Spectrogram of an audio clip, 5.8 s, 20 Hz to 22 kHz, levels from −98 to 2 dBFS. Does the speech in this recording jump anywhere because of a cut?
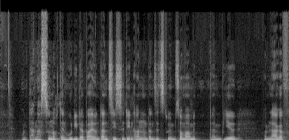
no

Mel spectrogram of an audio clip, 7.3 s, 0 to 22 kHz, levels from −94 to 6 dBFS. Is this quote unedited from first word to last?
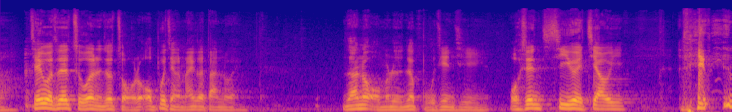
yes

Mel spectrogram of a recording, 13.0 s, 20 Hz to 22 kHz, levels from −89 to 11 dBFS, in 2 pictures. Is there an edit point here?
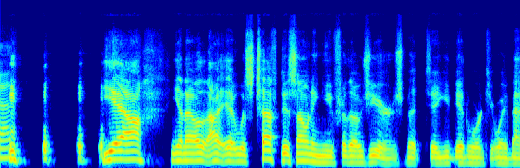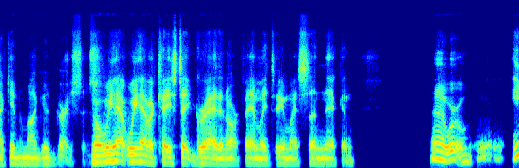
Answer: no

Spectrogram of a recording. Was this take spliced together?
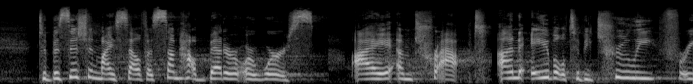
yes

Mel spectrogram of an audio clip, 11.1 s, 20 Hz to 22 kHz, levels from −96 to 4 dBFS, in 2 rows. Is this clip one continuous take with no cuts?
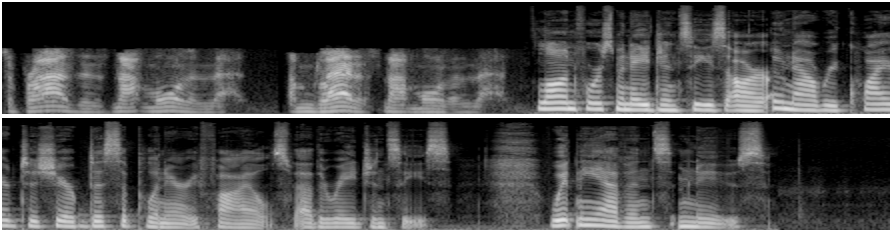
no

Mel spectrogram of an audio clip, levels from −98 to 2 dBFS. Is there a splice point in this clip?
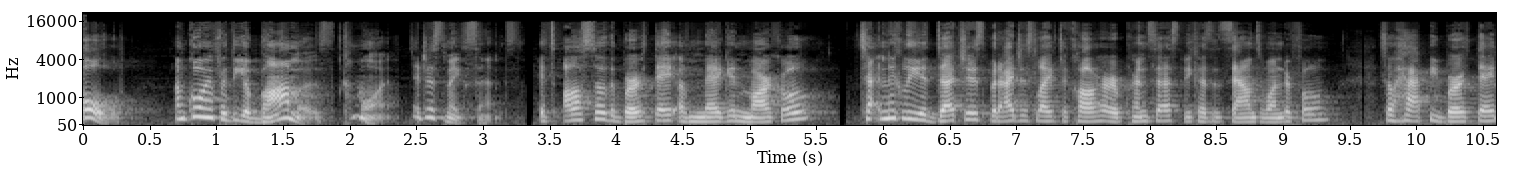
yes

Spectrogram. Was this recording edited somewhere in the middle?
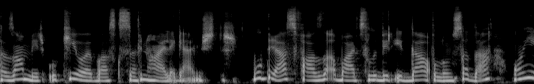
yes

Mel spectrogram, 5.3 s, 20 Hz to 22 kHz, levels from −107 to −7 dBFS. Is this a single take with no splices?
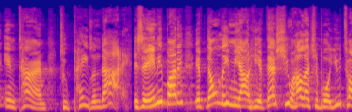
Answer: no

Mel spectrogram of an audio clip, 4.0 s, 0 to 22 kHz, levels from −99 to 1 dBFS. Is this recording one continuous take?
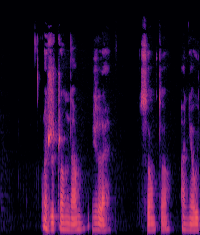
yes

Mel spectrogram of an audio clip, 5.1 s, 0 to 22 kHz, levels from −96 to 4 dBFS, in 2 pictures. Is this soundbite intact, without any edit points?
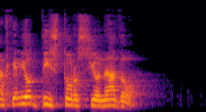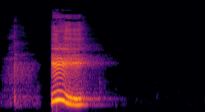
yes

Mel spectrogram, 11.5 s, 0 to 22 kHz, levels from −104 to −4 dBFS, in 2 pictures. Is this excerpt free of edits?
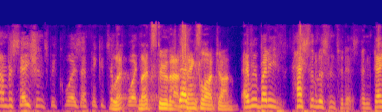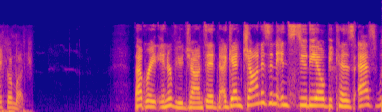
no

